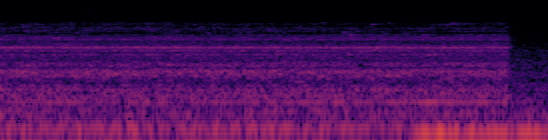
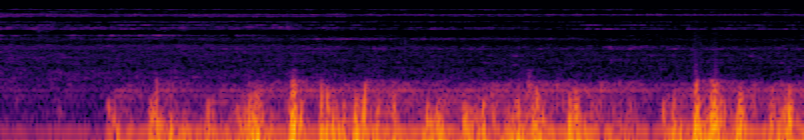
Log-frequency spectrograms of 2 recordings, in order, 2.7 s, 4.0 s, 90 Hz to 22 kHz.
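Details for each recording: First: R290 cooler with an Embraco compressor after troubleshooting: quiet, steady hum and airflow hiss with steady amp draw and pressure, no on-off ramping, then it cycles off normally at 3 °C; running normally. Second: R290 cooler with an Embraco compressor that is not cooling (56°F, 0.97 A draw): an irregular, clunky chattering as the compressor ramps up and drops out. A restriction or leak is suspected.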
